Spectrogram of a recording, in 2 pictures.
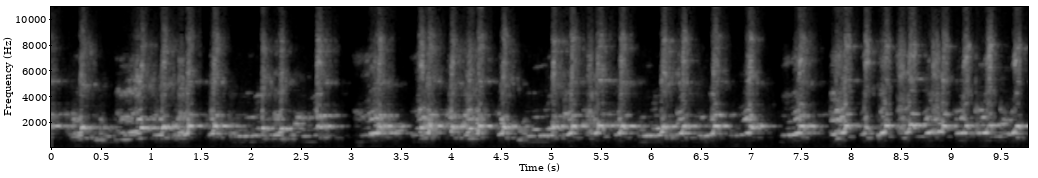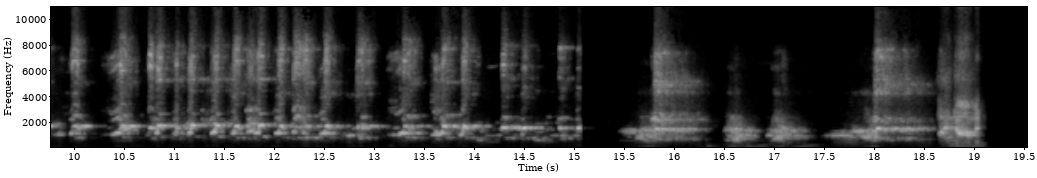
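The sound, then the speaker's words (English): Fast, loud goose-call honking in a near-continuous stream of sharp clucks and honks for about fifteen seconds, then a short pause before a few final drawn-out honks. “World Champ Goose Caller”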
